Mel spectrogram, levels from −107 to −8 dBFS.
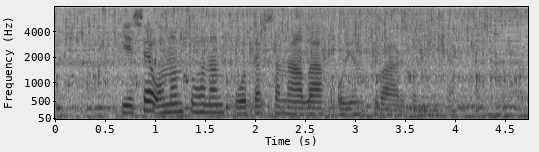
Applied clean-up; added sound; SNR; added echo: none; Trickle, dribble / Sink (filling or washing) / Water tap, faucet; 5 dB; none.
